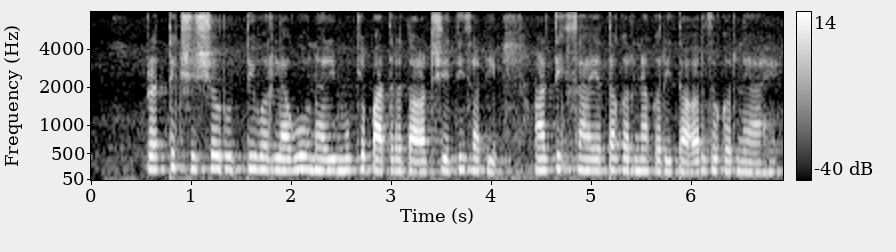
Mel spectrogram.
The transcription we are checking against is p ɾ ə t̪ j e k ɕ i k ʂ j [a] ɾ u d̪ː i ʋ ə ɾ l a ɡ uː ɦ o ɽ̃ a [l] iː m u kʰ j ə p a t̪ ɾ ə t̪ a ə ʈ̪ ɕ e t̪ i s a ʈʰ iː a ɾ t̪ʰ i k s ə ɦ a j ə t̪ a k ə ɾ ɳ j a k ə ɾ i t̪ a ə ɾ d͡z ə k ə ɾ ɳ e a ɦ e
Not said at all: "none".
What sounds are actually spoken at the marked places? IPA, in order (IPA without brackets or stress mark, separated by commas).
ə, ɾ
